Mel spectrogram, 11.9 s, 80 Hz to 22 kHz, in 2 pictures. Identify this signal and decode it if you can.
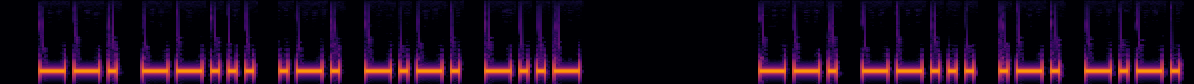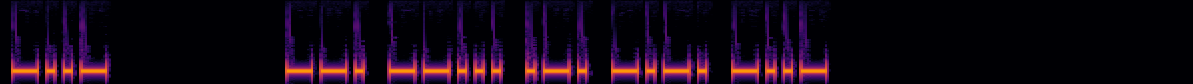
Morse code, heard as a keyed tone, about 28 wpm, 700 Hz. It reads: G7RCX G7RCX G7RCX
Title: DXCC-100 Call Signs - 5 Characters - Repeated 3x - 28wpm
